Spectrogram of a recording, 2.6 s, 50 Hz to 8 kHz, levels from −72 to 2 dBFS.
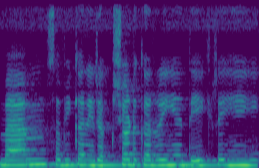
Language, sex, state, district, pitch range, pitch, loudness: Hindi, female, Bihar, East Champaran, 230-240 Hz, 235 Hz, -26 LUFS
